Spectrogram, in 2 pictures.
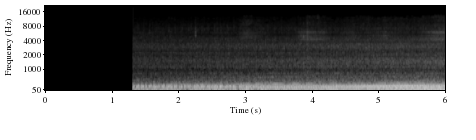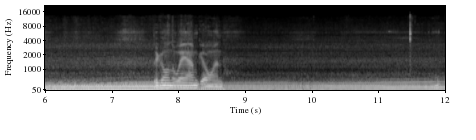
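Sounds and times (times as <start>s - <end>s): motorcycle engine accelerating: 1.3s - 12.0s.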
